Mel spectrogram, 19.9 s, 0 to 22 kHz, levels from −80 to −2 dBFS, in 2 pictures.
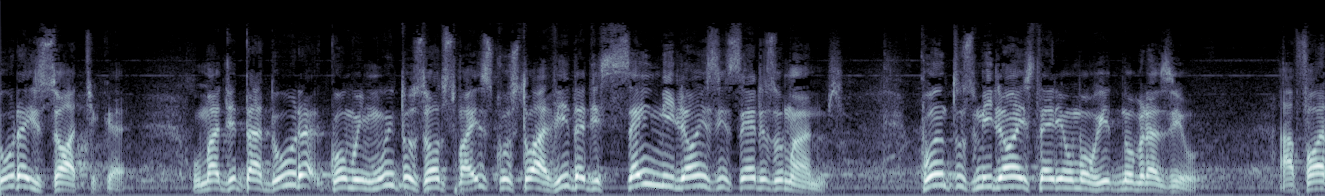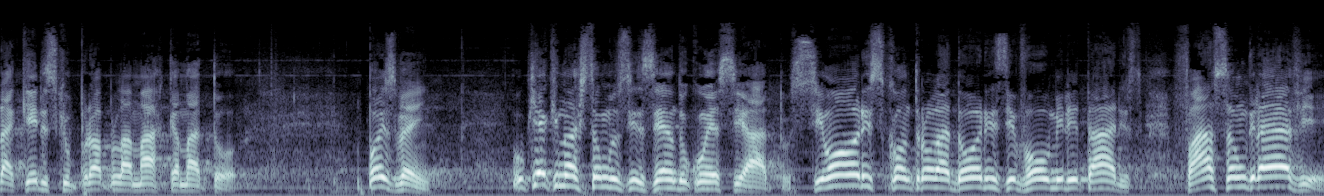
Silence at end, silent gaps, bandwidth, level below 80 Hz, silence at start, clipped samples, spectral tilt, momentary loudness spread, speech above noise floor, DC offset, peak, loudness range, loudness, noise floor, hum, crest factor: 0 s; none; 12.5 kHz; -52 dBFS; 0 s; under 0.1%; -5.5 dB/octave; 11 LU; 22 dB; 0.5%; 0 dBFS; 3 LU; -15 LUFS; -36 dBFS; none; 14 dB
